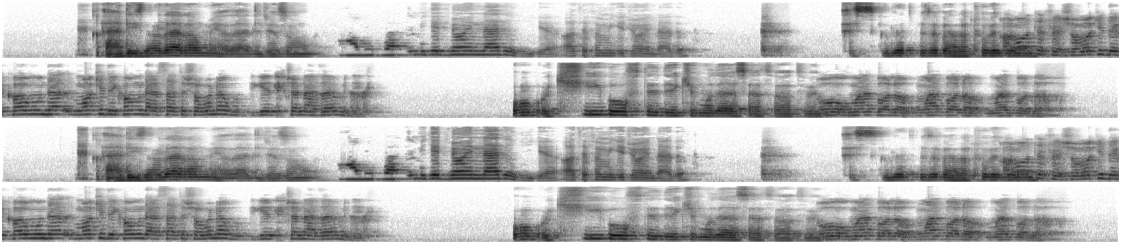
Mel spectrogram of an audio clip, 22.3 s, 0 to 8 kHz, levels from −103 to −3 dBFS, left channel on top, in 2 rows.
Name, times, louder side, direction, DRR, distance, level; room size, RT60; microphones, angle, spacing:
voice 1, 0.9-3.1 7.6-7.8 8.4-10.3 13.9-14.0 16.3-19.4 21.5-21.7, left 2 dB, 55° left, 1.2 m, -20 dB
voice 2, 3.4-6.9, right 6 dB, 85° right, 0.5 m, -25 dB
voice 3, 10.0-14.8 19.3-21.6, equal, 10° left, 1.7 m, -27 dB
17.5 x 6.7 x 4.7 m
head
